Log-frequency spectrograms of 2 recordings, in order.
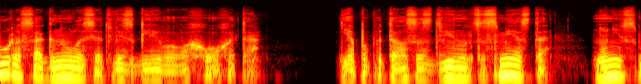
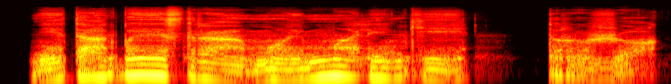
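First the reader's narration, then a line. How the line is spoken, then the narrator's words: Contemptuous witch's hiss. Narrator (Russian): прошипел презрительный голос ведьмы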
